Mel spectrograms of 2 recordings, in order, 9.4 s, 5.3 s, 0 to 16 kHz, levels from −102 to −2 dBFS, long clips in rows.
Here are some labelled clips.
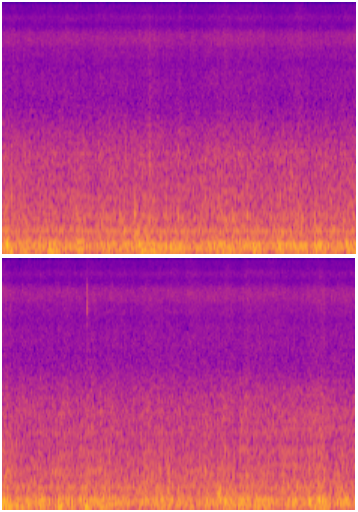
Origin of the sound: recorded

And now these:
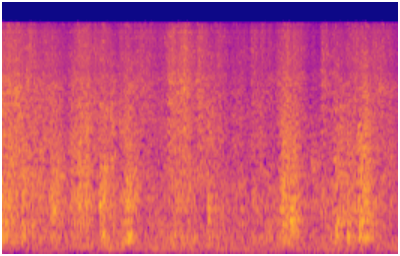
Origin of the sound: remade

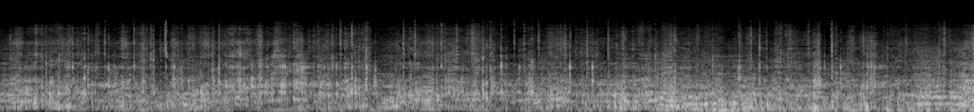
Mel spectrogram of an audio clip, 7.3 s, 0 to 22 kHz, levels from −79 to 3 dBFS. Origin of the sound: remade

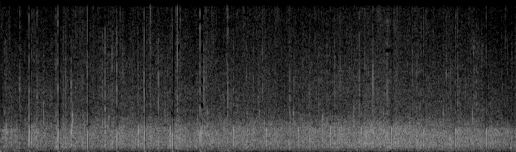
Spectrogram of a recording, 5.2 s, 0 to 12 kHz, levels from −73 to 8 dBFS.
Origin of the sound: recorded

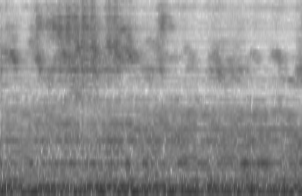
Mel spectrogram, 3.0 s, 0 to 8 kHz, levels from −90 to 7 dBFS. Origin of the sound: remade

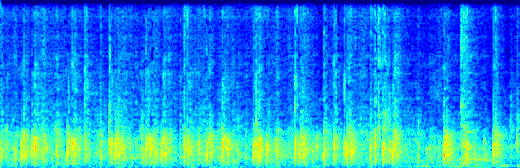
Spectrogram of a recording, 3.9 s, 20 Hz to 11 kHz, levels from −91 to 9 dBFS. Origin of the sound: remade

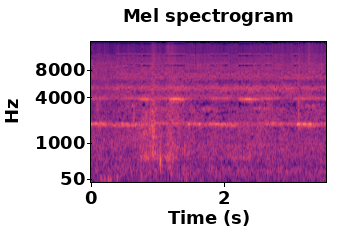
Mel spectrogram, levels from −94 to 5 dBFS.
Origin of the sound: recorded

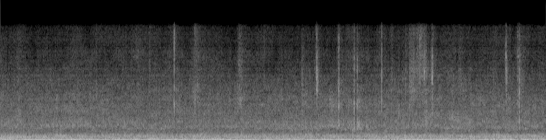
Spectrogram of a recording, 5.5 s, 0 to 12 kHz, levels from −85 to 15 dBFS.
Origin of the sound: remade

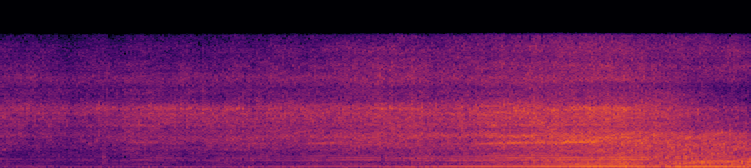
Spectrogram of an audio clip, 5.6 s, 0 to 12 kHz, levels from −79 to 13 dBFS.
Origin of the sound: remade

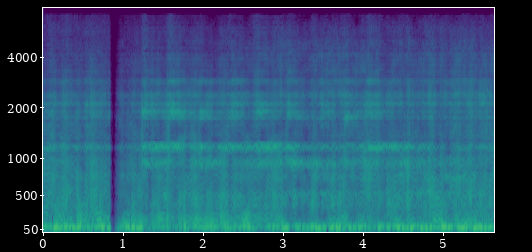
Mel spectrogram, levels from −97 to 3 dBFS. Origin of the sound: remade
